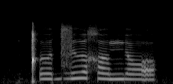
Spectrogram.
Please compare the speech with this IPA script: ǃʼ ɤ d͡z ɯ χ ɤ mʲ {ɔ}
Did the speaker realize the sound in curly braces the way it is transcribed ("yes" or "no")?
yes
